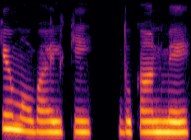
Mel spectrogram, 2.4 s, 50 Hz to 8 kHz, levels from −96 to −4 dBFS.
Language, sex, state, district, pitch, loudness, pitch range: Hindi, female, Bihar, Jamui, 225 Hz, -18 LUFS, 225-230 Hz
